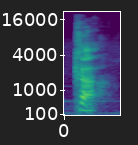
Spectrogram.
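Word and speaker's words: か: You pronounce this ka.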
